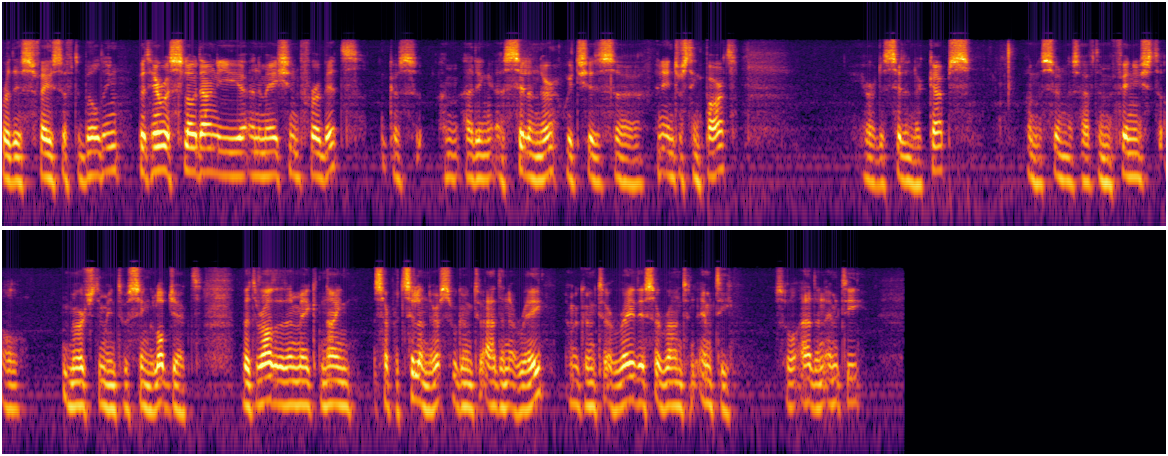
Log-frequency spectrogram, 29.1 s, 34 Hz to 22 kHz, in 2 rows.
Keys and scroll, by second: 0.0-3.2 typing, 1.1 Tab, 1.5 Tab, 1.6 Tab, 2.5 Tab, 4.3-10.1 typing, 6.6 Tab, 6.7 Tab, 8.9 Tab, 10.4 Tab, 12.2 ctrl+j, 12.3 KP_3, 13.5 KP_1.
